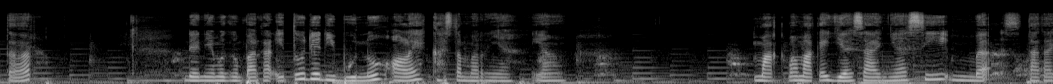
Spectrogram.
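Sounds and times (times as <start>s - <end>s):
speech: 0.1s - 0.5s, 1.8s - 5.8s, 7.6s - 10.5s
neighbour's dog barking and yelping downstairs through an open window: 1.7s - 2.0s, 6.0s - 6.2s, 7.3s - 7.6s, 9.8s - 10.5s.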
